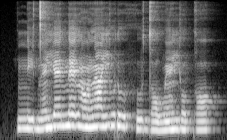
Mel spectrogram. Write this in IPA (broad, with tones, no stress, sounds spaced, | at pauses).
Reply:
n i˨ d ɛ̃˨˦ j ɛ˦ n ɛ˦ l ɔ̃˦ l ã˦ j u˦ ɾ u˧ h u˨ d ɔ˨ w ɛ̃˨˦ j o˧ ɡ ɔ˧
